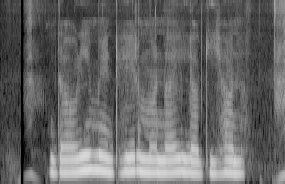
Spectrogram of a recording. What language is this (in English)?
Bhojpuri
